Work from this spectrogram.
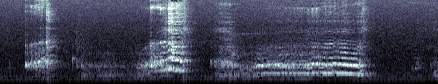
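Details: Bulldog making sounds because it wants attention: a series of low, nasal whines and groaning moans with drawn-out rising and falling tones, in bursts of one to two seconds separated by short pauses, indoors.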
